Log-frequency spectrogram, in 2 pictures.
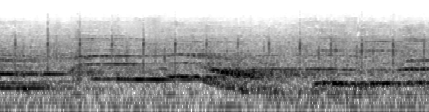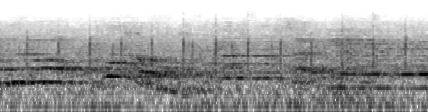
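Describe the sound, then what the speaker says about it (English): A CZW Wrestlecon crowd after a bloody Jun Kasai vs Masada match, with a steady, loud wash of many voices shouting and jeering at once, continuous throughout and with no clear single speaker. "the fans in the crowd sound pretty pissed"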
